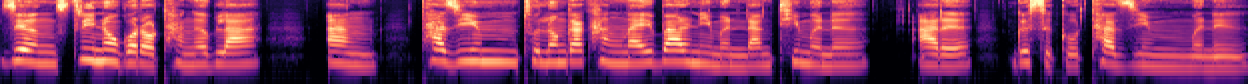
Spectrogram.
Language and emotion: Bodo, happy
